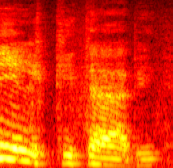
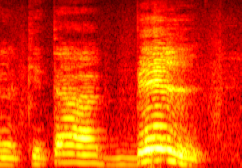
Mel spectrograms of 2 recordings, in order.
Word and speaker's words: الكتاب: عن الكتاب. Again, this alif is silent because it's not at the beginning. The lam retains its sukun because the kaf is a moon letter. It's not a sun letter.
